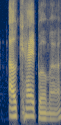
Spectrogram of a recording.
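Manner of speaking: loud, put-on Valley Girl accent. Reading a card after being asked for a valley girl accent: valley girl accent. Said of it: "Try to do it with the Valley Girl accent".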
